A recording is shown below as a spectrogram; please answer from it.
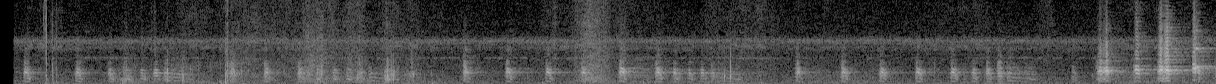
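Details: Male Cheer pheasant calling in his territory at Manila, Uttarakhand, near Corbett Tiger Reserve: a fairly distant series of short harsh notes repeated steadily at about two per second, with a louder burst of sharp notes at the end.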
